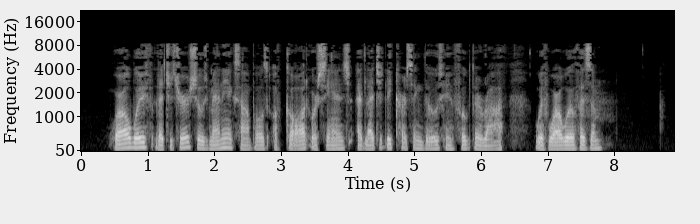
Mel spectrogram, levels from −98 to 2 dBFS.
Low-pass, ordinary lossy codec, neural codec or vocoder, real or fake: 9.9 kHz; MP3, 32 kbps; none; real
